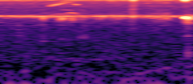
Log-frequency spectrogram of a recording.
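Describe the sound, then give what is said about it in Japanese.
Bell crickets chirp steadily and faintly at night, a continuous high ringing trill with a slightly brighter burst near the end, heard at a home outside the city centre. Nobody speaks. “今日もね、夜の収録録音収録っていうのかな収録なので、スズムシの声が”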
